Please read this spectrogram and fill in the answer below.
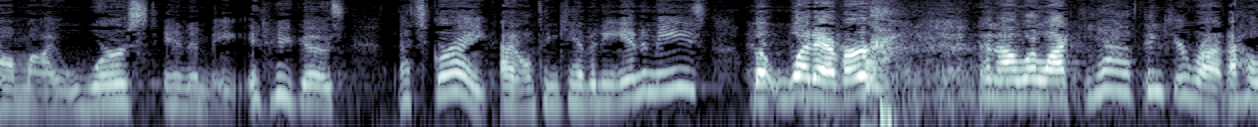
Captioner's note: audience laughs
